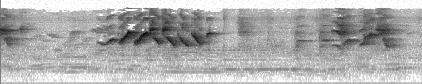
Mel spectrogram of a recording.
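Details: Tui tui style song of a double-collared seedeater, described as clear, strong and complete; a burst of rapid, buzzy, upward-sweeping notes, a pause, then a second softer trilled phrase.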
